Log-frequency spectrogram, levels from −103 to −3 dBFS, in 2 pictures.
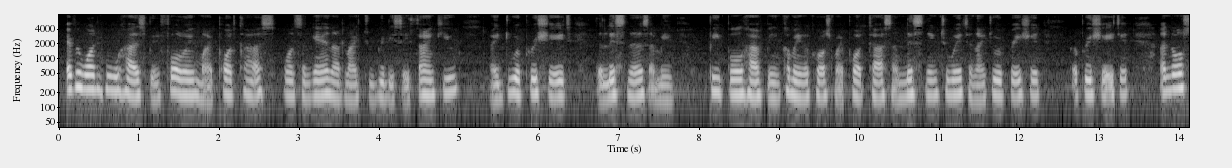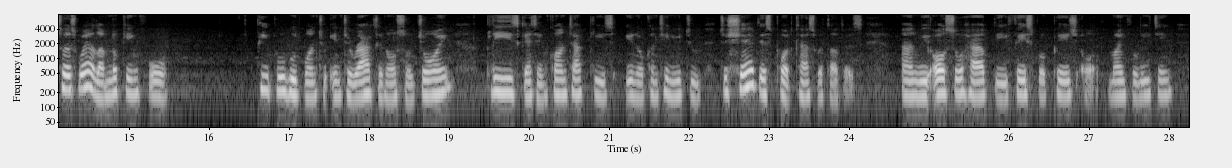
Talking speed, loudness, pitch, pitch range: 170 wpm, -30 LUFS, 180 Hz, 170-195 Hz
